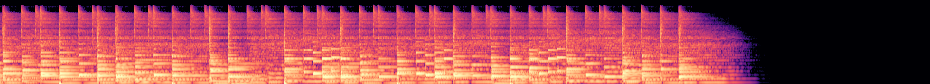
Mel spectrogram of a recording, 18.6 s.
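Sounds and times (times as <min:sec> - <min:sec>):
jazz drum kit playing: 0:00.0 - 0:14.0.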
